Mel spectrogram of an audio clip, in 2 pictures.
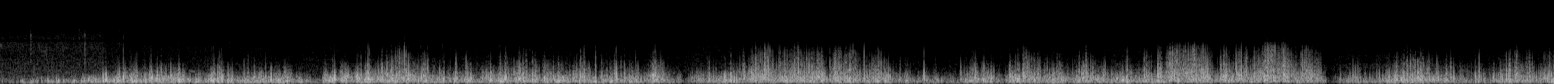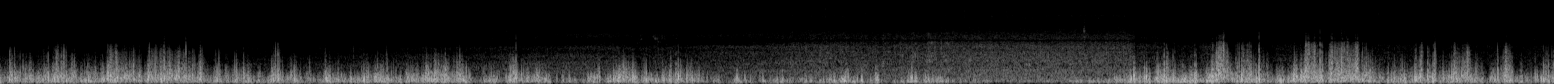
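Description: Wind buffeting the microphone in gusts: a rumbling noise that swells and fades, dropping out briefly near the middle and easing for a few seconds later on.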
